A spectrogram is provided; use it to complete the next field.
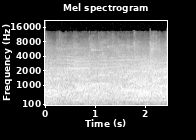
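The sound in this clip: A basketball is dribbled during a women's basketball game, its repeated bounces set under steady crowd noise and commentary.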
